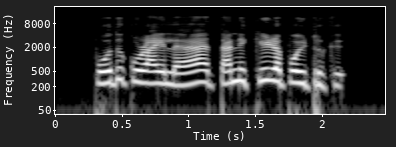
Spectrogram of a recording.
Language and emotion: Tamil, angry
